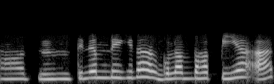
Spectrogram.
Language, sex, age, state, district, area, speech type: Santali, female, 18-30, West Bengal, Jhargram, rural, conversation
